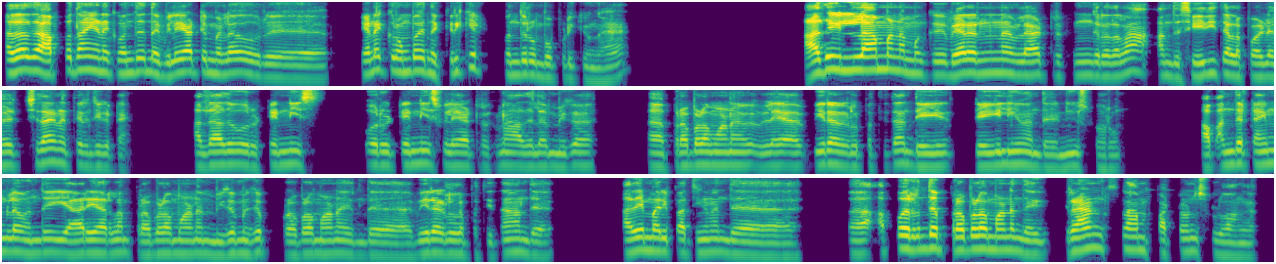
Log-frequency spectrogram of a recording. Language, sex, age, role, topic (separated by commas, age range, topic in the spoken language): Tamil, male, 35-39, guest, உங்கள் சுயஅறிவை வளர்த்த ஒரு பழக்கம் என்ன?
